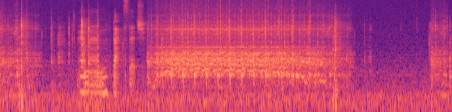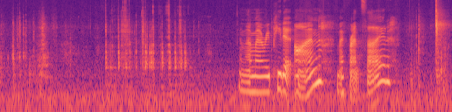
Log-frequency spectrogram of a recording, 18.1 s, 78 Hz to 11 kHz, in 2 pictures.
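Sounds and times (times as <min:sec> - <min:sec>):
sewing machine stitching: 0:00.0 - 0:00.8, 0:03.0 - 0:07.1, 0:08.6 - 0:09.1.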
